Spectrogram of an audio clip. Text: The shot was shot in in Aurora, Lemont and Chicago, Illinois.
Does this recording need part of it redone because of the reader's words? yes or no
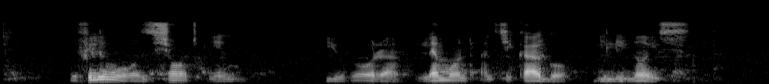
yes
